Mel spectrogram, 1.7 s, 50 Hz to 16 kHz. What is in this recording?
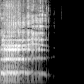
A fairly dirty burp. Recorded with an AKG C2000b microphone.
burp, dirty, environmental-sounds-research, mouth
